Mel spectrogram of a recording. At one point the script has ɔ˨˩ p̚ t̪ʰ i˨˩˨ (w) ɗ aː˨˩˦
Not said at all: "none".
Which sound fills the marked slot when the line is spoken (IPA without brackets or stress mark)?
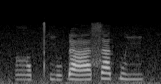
w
